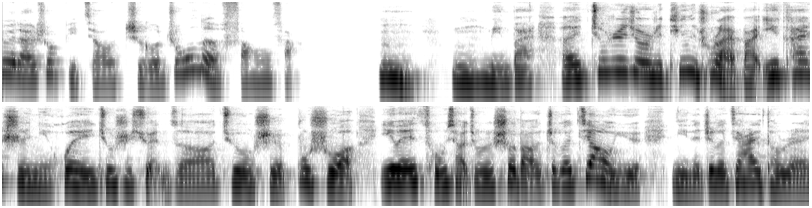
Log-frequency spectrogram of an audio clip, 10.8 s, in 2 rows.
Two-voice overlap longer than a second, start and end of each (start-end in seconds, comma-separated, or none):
none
